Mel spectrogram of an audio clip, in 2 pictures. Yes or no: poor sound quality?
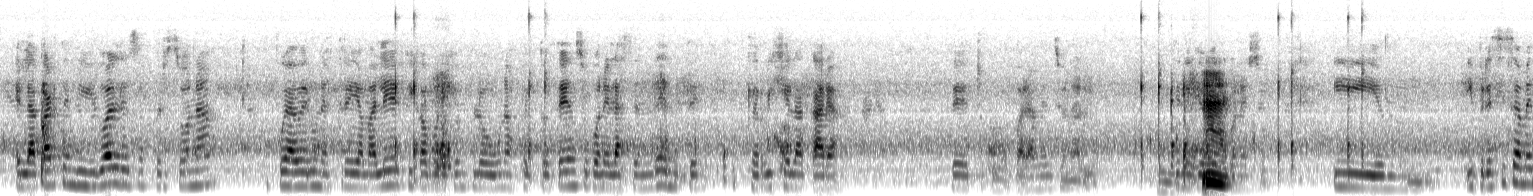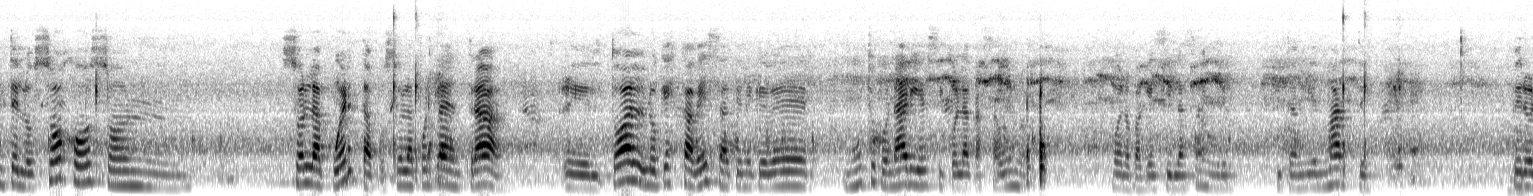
yes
